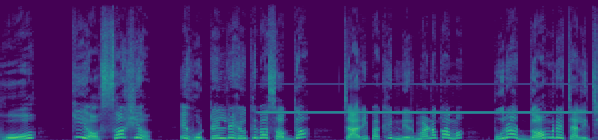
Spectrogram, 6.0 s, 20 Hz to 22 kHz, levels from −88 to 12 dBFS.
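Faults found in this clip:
Feedback whistle, 2.52 s to end of clip: thin steady 4.4 kHz tone about 20 dB under speech, swelling and fading slowly. Likely speaker-to-mic loop held at the edge of feedback.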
